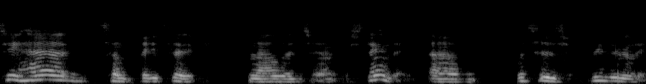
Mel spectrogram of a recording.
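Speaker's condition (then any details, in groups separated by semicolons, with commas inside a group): Spinal muscular atrophy, type 2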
